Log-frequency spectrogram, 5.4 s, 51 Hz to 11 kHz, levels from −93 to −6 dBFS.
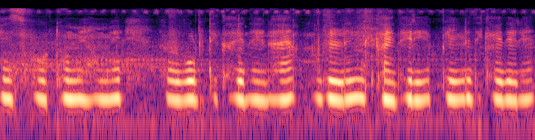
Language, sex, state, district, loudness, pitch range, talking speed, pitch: Hindi, female, Uttar Pradesh, Varanasi, -16 LUFS, 245-255 Hz, 210 wpm, 245 Hz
